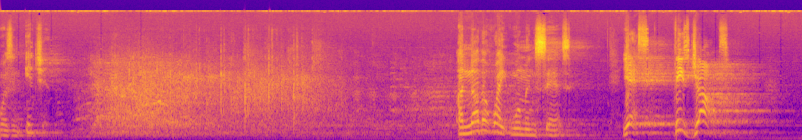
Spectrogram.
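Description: A man speaks forcefully into a microphone, amplified through loudspeakers in a large echoing hall.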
